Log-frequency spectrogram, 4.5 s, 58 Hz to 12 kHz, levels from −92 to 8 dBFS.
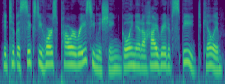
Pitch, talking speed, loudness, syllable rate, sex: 185 Hz, 240 wpm, -18 LUFS, 5.4 syllables/s, female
